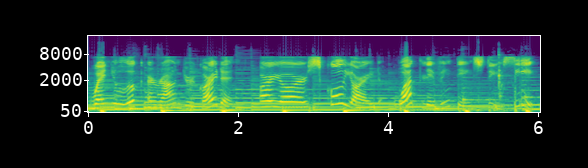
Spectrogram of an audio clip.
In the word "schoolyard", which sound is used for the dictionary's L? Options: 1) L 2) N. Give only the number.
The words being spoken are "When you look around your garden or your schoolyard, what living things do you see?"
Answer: 1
